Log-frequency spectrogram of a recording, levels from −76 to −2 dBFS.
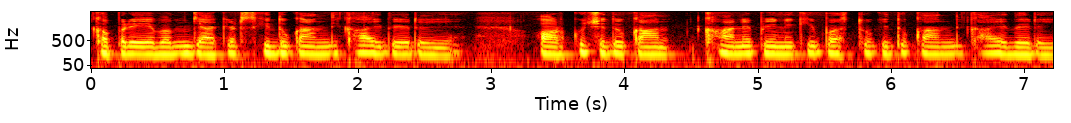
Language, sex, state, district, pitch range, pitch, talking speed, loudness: Hindi, male, Uttarakhand, Tehri Garhwal, 145-155 Hz, 150 Hz, 175 wpm, -21 LUFS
